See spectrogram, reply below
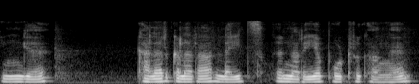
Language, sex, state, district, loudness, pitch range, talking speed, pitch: Tamil, male, Tamil Nadu, Nilgiris, -16 LUFS, 115-130 Hz, 85 wpm, 125 Hz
